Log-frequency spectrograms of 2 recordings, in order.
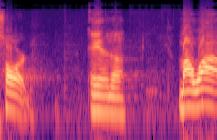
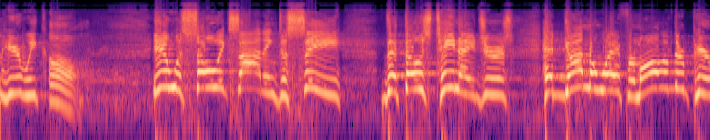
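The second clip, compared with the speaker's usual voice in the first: high, driving pulpit delivery; fired-up preaching; 9 semitones higher than usual. Real, not acted. Proud pastor tells congregation about his teenagers, excited preaching. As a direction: preach it with rising excitement, voice pitched up.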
